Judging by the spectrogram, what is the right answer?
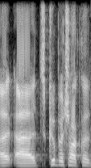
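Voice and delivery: put-on loud, nervous, stammering child voice.

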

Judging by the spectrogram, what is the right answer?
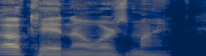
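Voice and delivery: ordinary talk

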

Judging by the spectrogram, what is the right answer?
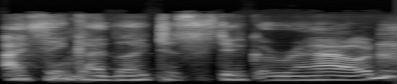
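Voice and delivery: low, demonic, possessed-sounding voice. Retelling what she said while sleepwalking, in a possessed voice. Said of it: "it was like a possessed voice".

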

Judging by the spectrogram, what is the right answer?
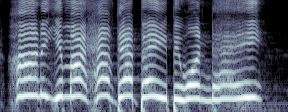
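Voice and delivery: put-on old granny voice in a very high pitch. Retelling what a grandmother told her granddaughters, in an attempted granny voice. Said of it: "I can't even make a granny voice".

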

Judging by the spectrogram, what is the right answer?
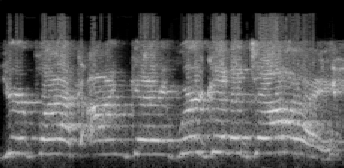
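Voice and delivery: very high, loud yell, "die" stretched out. Describing a movie chase scene, speaker acts out a character's line: retelling a yell. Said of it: "he literally yells out".

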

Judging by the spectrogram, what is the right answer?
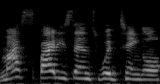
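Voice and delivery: normal talking voice

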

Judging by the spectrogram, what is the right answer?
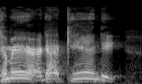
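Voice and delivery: play-acted, very high, scratchy, rough yelling. Retelling a man calling to them from across the street: imitating someone yelling. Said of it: "this guy kept yelling".

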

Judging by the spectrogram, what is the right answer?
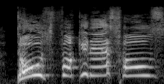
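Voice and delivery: shrill, very high, loud screamed outburst. Retelling a short film scene where the director character screams: imitating a character screaming. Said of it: "he screams".

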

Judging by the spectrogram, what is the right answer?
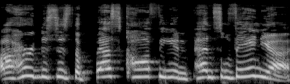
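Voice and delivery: big brash booming voice. Retelling a man in a tracksuit rolling into a coffee shop, imitating a loud voice. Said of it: "like loud voice".

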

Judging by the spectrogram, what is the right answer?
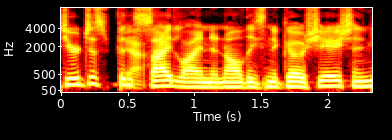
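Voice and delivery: ordinary talk

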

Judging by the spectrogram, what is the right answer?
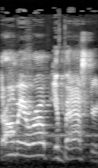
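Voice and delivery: high-pitched shrill yell. A player's character, stuck down a dark shaft, calls up to Kadeem, yelling. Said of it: "I yell".

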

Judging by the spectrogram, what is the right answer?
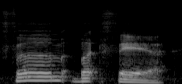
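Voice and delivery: put-on British English accent. Quoting what a mentor used to say, English accent. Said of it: "in his English accent".

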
